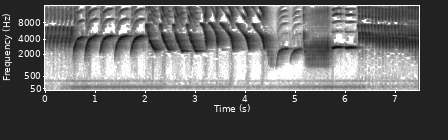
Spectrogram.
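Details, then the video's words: Canary performing a rolling song used to train young canaries: repeated bright upward-curving whistles, then quick descending slurs, a dip to lower notes, a short harsh buzzy burst, and a closing fine rapid trill over a low hum. "Kenari Gacor Cuit cuit Ngerol MENEKAN LAWAN AMPUH utk Pancingan Kenari PAUD belajar Bunyi & MACETAN"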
